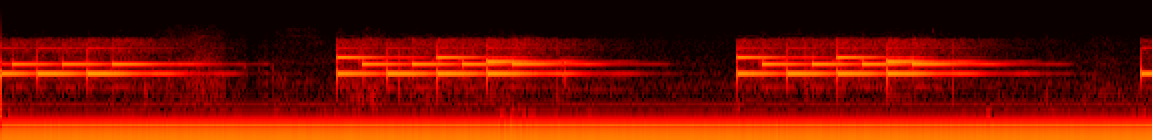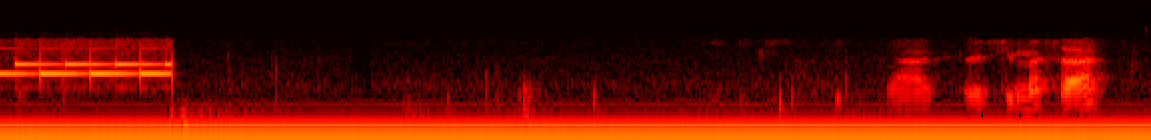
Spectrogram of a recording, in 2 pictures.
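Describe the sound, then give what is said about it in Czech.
A telephone ringing tone repeats in four loud electronic bursts of layered chiming notes as the studio connects the next caller, then stops as a voice briefly comes on the line. “A a já poprosím režii, aby nám spojila dalšího volajícího. Jo, tak to je signál.”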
